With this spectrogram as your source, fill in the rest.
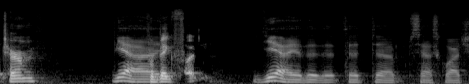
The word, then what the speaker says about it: Sasquatch: yeah yeah that uh Sasquatch is like a mispronunciation or a European mispronunciation of a native term like I think it's called sasquette Sasquatch oh yeah so it's like s-a-s-q-e-t something like that so it's like Sasquatch yeah best watch says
